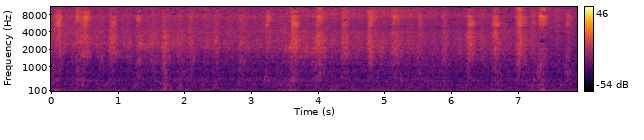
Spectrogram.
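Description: Train running along the track: a steady low rumble and hiss with irregular sharp clacks of the wheels passing over the rails.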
